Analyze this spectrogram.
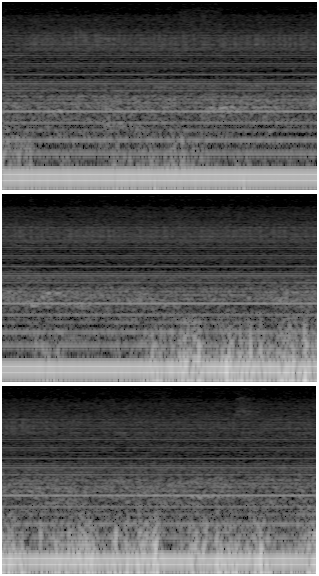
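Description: Metal cups clink softly as they are handled.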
